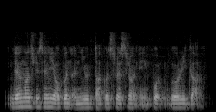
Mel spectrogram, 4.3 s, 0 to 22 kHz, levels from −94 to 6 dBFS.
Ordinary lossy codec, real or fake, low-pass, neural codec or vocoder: none; fake; none; codec, 16 kHz, 4.8 kbps, FACodec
